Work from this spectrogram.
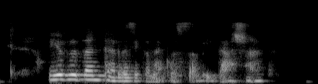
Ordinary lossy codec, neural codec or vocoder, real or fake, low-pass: AAC, 32 kbps; codec, 16 kHz, 2 kbps, X-Codec, HuBERT features, trained on general audio; fake; 7.2 kHz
